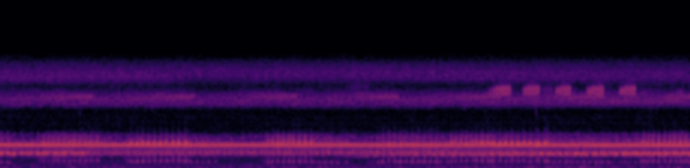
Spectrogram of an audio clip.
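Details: Night chorus of frogs in a rice field, rapid trains of pulsed croaks rising and falling in overlapping bursts, with a continuous shrill insect drone and short high beeping notes near the end.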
